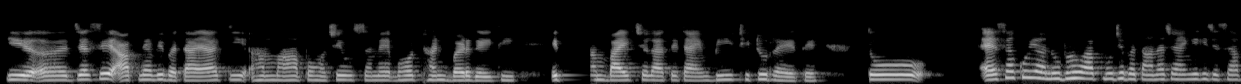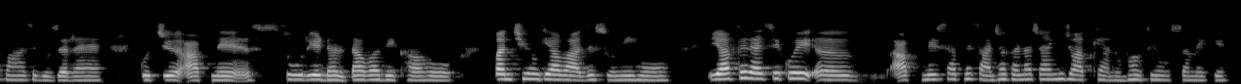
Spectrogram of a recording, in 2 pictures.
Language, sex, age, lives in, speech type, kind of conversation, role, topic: Hindi, female, 30-34, India, conversation, podcast, host, पहाड़ों में सुबह की सैर ने आपका नज़रिया कैसे बदला?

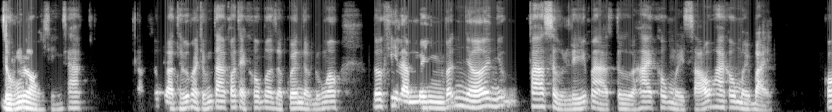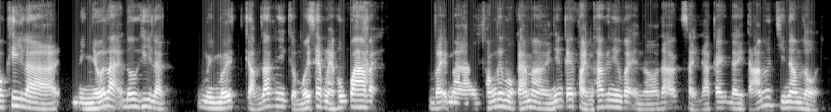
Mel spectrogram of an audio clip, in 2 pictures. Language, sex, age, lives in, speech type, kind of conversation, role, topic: Vietnamese, male, 25-29, Vietnam, conversation, unstructured, none, Trò chơi điện tử nào bạn muốn giới thiệu cho bạn bè, và vì sao?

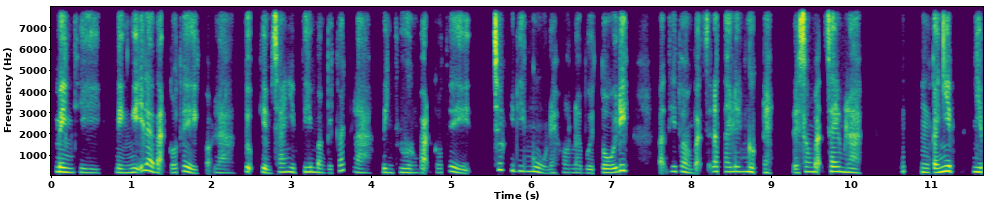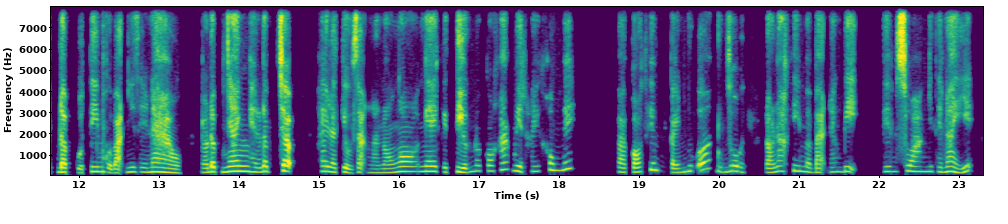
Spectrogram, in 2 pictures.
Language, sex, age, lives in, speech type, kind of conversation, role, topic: Vietnamese, female, 25-29, Vietnam, conversation, advice, advisor, Bạn có thường lo lắng quá mức về sức khỏe khi chỉ gặp những triệu chứng nhỏ không?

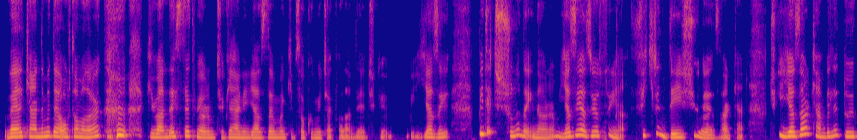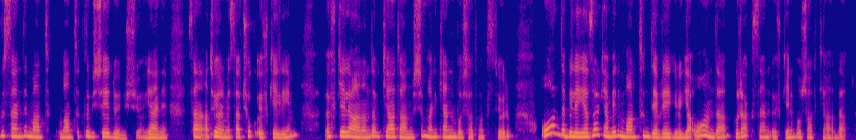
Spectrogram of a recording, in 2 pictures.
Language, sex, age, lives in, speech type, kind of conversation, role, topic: Turkish, female, 35-39, United States, conversation, advice, user, Her gün yazı yazma ya da günlük tutma alışkanlığını neden bir türlü başlatamıyorum?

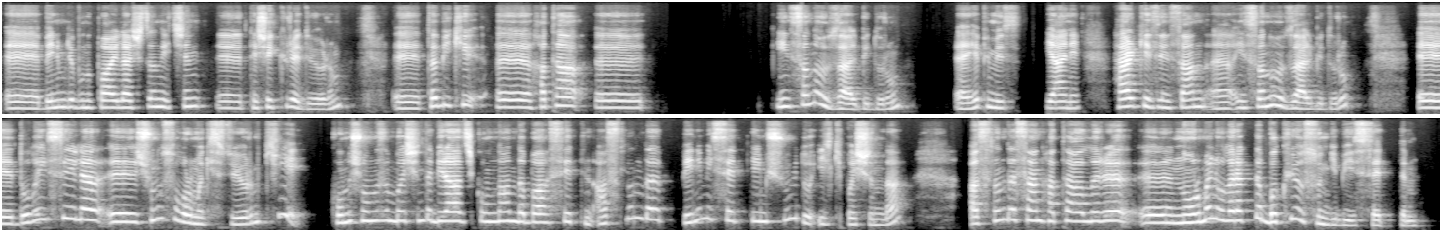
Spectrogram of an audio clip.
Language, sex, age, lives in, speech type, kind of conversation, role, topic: Turkish, female, 50-54, Portugal, conversation, advice, advisor, Hatalarımdan utanmadan nasıl öğrenip onları kabul edebilirim ve başkalarının yargılarından nasıl daha az etkilenebilirim?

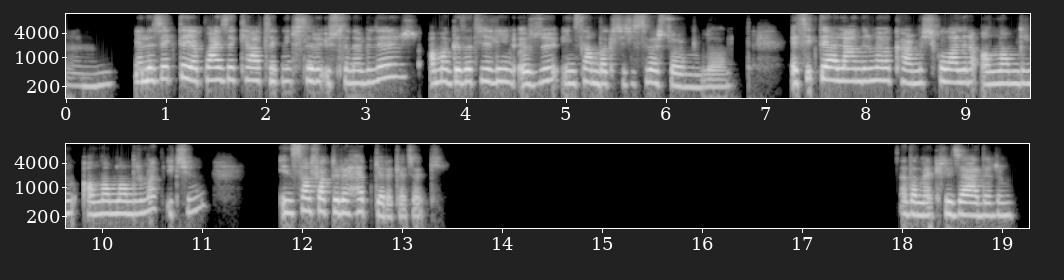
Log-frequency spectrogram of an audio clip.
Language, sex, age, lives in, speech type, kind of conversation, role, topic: Turkish, female, 20-24, Netherlands, read, expert-assistant, expert, Dijital medya gazeteciliğin kalitesini nasıl etkiliyor?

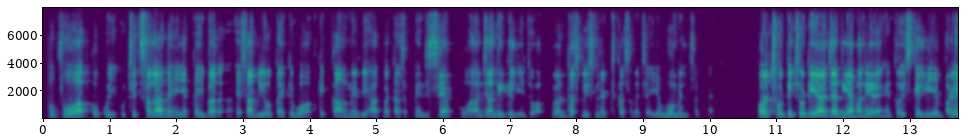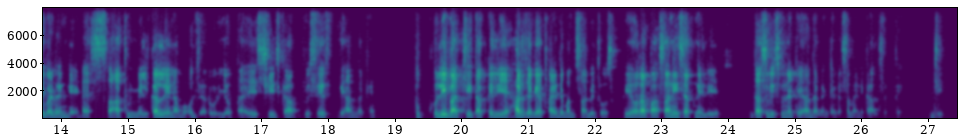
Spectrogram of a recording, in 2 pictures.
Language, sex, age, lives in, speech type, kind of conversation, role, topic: Hindi, male, 35-39, India, conversation, advice, advisor, स्वतंत्रता और प्रतिबद्धता के बीच संतुलन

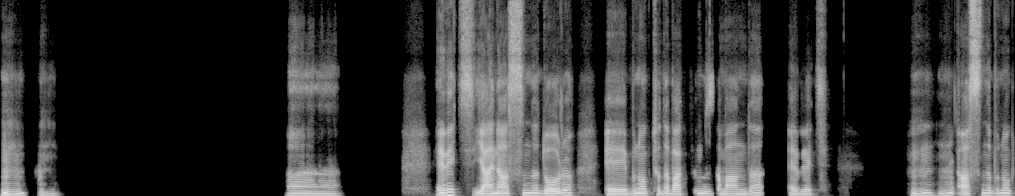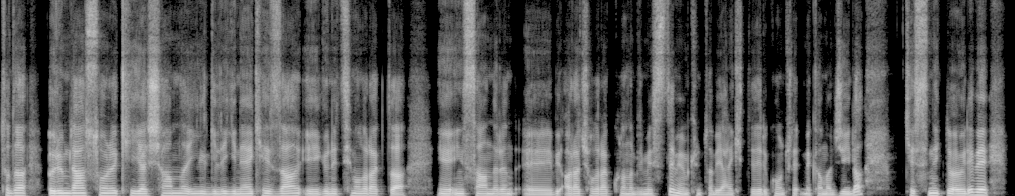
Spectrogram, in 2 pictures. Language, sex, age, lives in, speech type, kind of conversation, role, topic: Turkish, male, 30-34, Poland, conversation, unstructured, none, Senin için ölümden sonra yaşam var mı?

